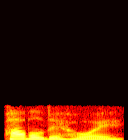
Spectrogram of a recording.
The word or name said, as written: hobbledehoy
